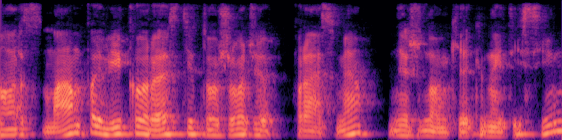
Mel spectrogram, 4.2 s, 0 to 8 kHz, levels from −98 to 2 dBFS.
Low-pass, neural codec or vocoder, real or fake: 7.2 kHz; codec, 16 kHz, 16 kbps, FunCodec, trained on LibriTTS, 50 frames a second; fake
